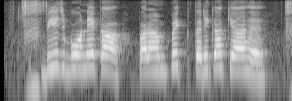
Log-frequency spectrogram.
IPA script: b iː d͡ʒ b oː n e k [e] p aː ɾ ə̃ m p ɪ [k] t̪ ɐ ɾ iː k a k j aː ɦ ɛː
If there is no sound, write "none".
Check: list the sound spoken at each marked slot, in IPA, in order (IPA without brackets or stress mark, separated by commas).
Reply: a, k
